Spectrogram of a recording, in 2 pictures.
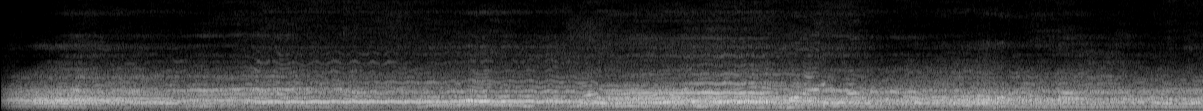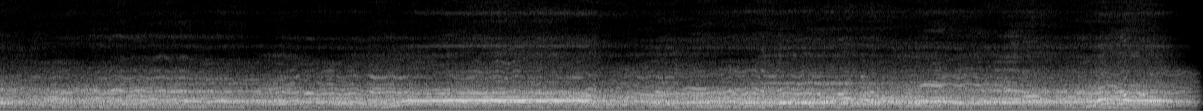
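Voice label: church muezzin; pray church; best service Blue Box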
